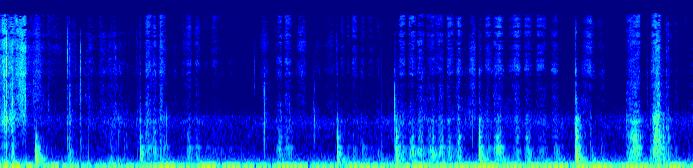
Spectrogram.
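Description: pen writing on paper

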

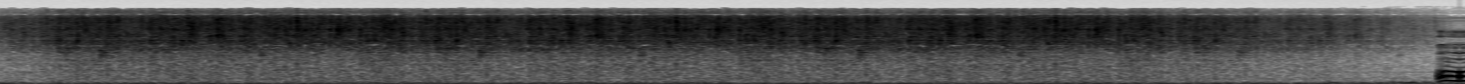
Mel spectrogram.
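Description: running shower water

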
